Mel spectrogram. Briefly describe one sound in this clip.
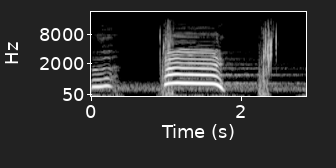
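A young woman screams loudly in alarm.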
